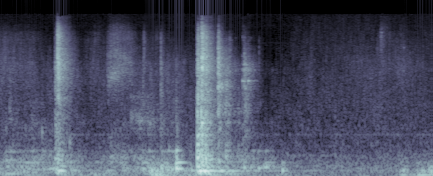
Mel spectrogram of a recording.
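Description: Small cardboard box being handled and opened, with two sharp knocks about half a second and two seconds in, the second the louder, and light rustling between them.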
